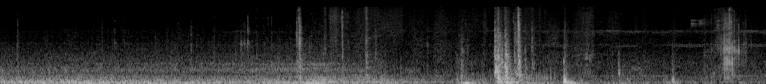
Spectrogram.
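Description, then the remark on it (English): A car's engine rumbles low and then winds down as it stops at a fork in the road at night, followed by a couple of sharp clicks and a clunk as a car door opens, with faint night insects in the background. “Kit gets out and looks up at the night sky”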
